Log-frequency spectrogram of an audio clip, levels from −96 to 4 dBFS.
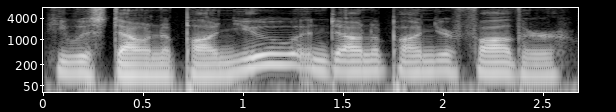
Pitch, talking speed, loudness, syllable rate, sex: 125 Hz, 225 wpm, -16 LUFS, 5.1 syllables/s, male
